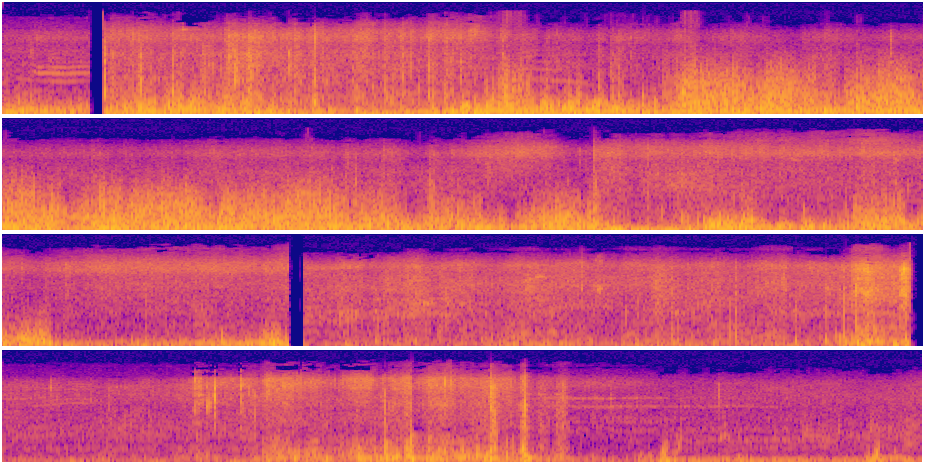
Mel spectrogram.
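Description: Snowboard sliding and scraping over snow, with wind rumbling on a moving action camera's microphone. It is loud for about the first ten seconds, then drops abruptly to a quieter scraping with a few louder swells.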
